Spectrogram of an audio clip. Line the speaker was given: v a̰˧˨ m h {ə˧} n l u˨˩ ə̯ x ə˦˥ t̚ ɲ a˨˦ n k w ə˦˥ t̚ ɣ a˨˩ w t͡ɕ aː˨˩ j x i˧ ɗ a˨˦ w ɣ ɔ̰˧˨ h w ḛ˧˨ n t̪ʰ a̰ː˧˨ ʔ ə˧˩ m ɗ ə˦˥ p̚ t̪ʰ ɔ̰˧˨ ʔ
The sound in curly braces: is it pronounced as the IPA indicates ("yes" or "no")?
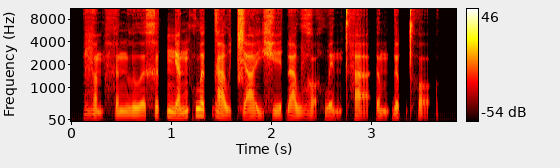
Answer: no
